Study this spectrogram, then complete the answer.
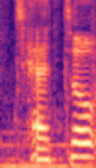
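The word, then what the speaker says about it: Teto: So, Japanese pronunciation, right? T E is T and then T O. So, toe. So, TTO, right? It's not TTO. It's not It's literally the way, you know, you pronounce words in Japanese, right?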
